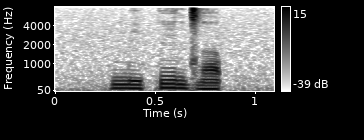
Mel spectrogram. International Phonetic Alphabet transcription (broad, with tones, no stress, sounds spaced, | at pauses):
m i˨˩ p ĩ˧ d͡z ã˨ p̚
